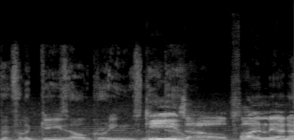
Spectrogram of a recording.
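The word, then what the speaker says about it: Gysahl: Gizowl. Finally I know how to pronounce it. I know him. Gizall greens.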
